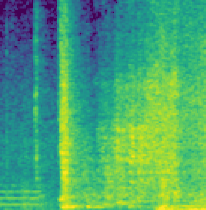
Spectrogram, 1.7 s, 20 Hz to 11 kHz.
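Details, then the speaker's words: 1971 Cadillac DeVille 472 V8 with a restored Quadrajet, after the high idle was adjusted and the vacuum advance reconnected. It catches cleanly and settles into a steady, even fast idle with no miss: normal idle. "all right you can hear the uh yeah you could hear the vacuum advance kick in a little bit there when they after I had the high it'll adjust a little bit it opens up the throttle plates a little bit and lets a little vacuum get to the distributor and then Smooths it real it Smooths it out really nicely"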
